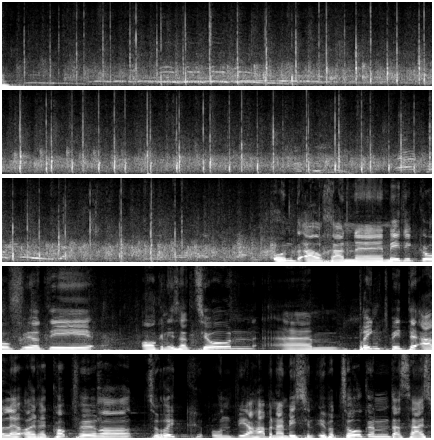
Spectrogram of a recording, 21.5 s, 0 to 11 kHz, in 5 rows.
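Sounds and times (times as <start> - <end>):
audience applause after a panel discussion: 0.0 - 15.2
speech: 11.4 - 21.4.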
